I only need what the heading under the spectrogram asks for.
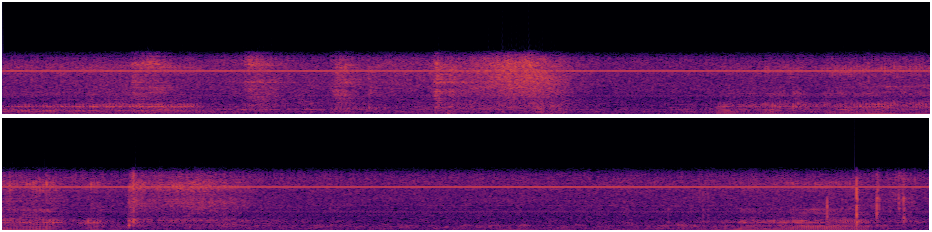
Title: who's snoring?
